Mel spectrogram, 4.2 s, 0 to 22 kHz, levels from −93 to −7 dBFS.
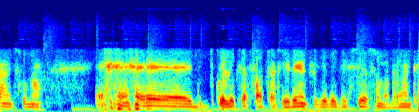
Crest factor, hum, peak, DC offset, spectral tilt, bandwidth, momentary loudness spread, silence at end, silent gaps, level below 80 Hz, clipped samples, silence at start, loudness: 18 dB; none; -4 dBFS; under 0.1%; -8.5 dB/octave; 9.2 kHz; 13 LU; 0 s; none; -50 dBFS; under 0.1%; 0 s; -22 LUFS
